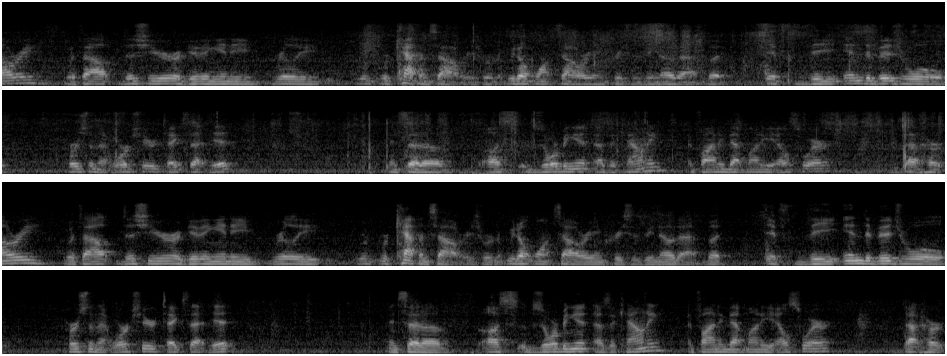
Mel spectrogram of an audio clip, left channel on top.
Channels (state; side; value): normal; both; correlation 0.36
